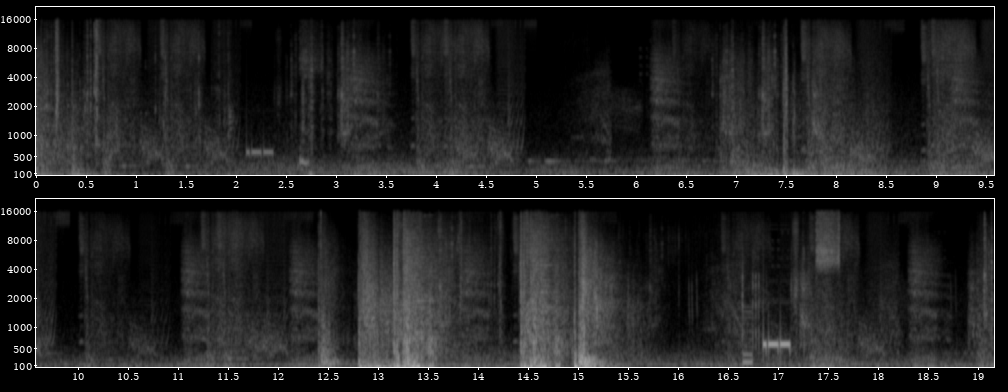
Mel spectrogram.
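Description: Footsteps clatter quickly across hard floors and metal stairs.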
